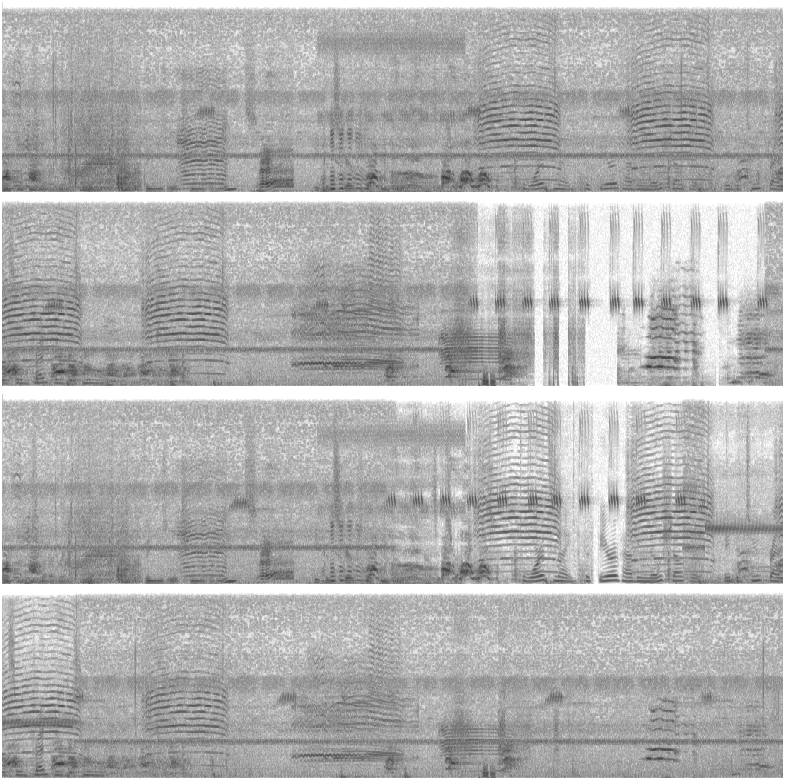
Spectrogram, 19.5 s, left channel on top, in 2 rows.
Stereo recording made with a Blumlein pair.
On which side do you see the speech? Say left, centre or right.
centre.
